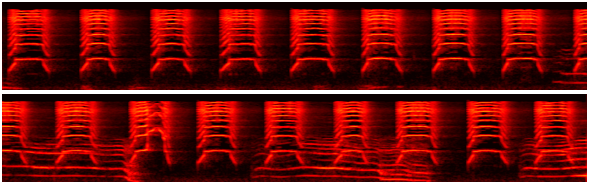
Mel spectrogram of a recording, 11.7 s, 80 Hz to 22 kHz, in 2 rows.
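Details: A pet Basset Hound named Penny, 5.5 years old, almost howls for the first time. Two drawn-out, wavering, bending whine-howls rise through a steady train of shrill, harmonic-rich squeals pulsing about once a second inside a room.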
